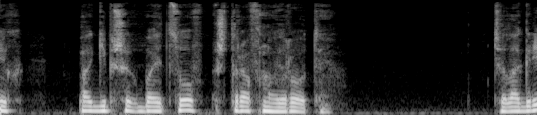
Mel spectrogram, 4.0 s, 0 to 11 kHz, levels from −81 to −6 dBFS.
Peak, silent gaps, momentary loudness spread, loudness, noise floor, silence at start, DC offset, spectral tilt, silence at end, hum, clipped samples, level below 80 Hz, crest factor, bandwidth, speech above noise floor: -6 dBFS; none; 7 LU; -21 LUFS; -56 dBFS; 0 s; under 0.1%; -6.5 dB/octave; 0 s; none; under 0.1%; -52 dBFS; 16 dB; 10.5 kHz; 37 dB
